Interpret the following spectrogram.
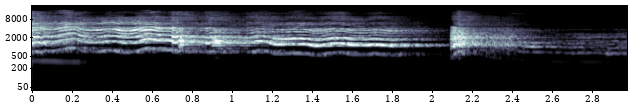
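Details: Alaskan Klee Kai named Sky, a mini husky, howling in reaction to its owner's sneezing during allergy season. A long wavering harmonic howl slides downward, then breaks into a sharp yelping rise near the end.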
